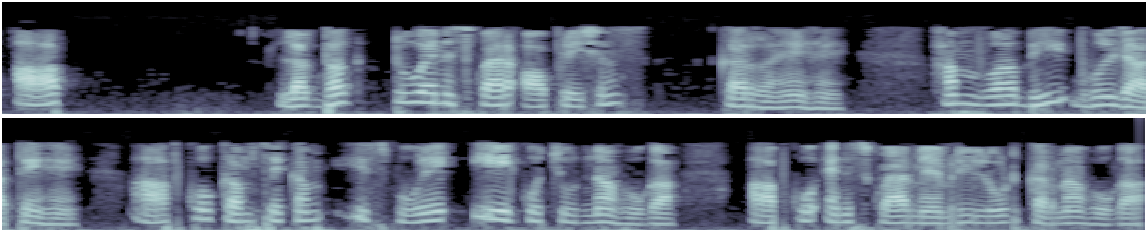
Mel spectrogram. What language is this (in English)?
Hindi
